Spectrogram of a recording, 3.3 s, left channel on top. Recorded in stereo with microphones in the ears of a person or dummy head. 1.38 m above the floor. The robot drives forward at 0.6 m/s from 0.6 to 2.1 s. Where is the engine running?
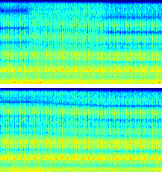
5° right (ahead or behind); by 3.3 s 10° right (ahead or behind).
